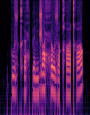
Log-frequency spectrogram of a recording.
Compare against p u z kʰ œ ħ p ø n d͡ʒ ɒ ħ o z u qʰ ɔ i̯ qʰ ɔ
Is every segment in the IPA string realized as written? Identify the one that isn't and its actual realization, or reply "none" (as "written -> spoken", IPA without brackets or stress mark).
none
